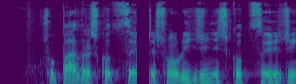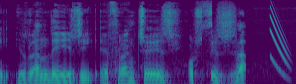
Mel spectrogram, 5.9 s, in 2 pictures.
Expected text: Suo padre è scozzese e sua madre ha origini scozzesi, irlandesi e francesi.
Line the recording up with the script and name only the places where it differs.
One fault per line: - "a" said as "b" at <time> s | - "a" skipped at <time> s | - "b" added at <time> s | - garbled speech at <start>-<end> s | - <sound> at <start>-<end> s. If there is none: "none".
- dropout at 1.4-1.5 s
- "madre" skipped at 1.7 s
- garbled speech at 4.8-5.4 s
- chirp at 5.7-5.9 s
